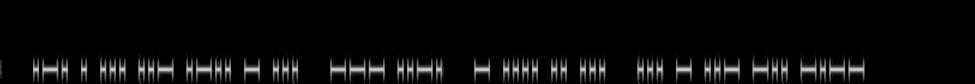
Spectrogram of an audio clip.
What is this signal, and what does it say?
Morse code, heard as a keyed tone, about 24 wpm, 700 Hz. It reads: RESULTS OF THIS STUDY
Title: Speed-Racing - Sets of 5 Words 25wpm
